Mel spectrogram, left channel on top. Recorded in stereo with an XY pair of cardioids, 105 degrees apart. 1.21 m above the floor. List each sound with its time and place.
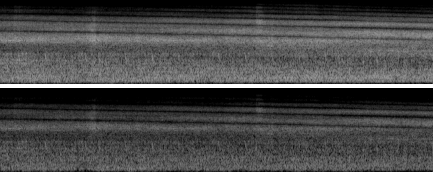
0.0 s a lawn mower: 65° left; by 4.3 s 60° left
